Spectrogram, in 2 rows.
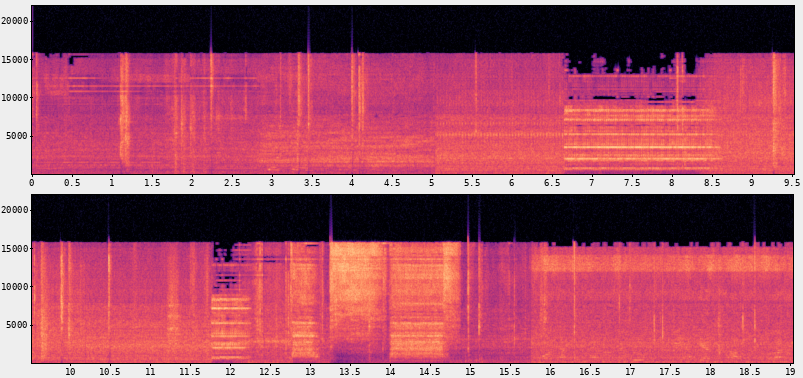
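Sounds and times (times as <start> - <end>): cockpit fans humming: 0.0 - 19.0
fire warning bell ringing: 6.6 - 8.9, 11.8 - 12.4.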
